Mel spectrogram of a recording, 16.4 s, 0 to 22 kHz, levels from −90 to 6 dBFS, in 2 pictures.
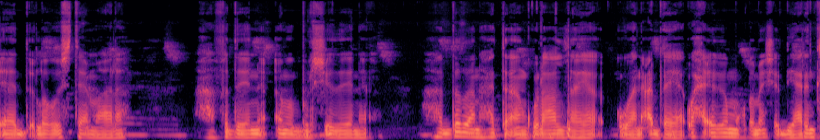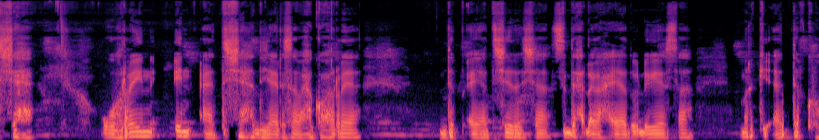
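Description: No technical faults can be heard anywhere in this speech recording. Nothing in the audio calls for comment on technical grounds.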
